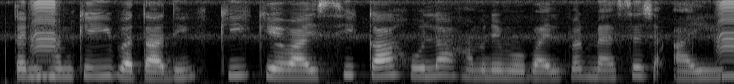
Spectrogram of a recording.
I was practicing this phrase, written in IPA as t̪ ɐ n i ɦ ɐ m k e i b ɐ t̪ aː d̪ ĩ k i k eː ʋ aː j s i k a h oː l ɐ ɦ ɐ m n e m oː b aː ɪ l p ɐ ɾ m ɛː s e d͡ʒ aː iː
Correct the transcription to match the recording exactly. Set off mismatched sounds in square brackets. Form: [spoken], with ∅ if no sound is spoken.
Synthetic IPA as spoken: t̪ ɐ n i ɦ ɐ m k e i b ɐ t̪ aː d̪ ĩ k i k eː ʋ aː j s i k a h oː l [a] ɦ ɐ m n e m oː b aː ɪ l p ɐ ɾ m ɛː s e d͡ʒ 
